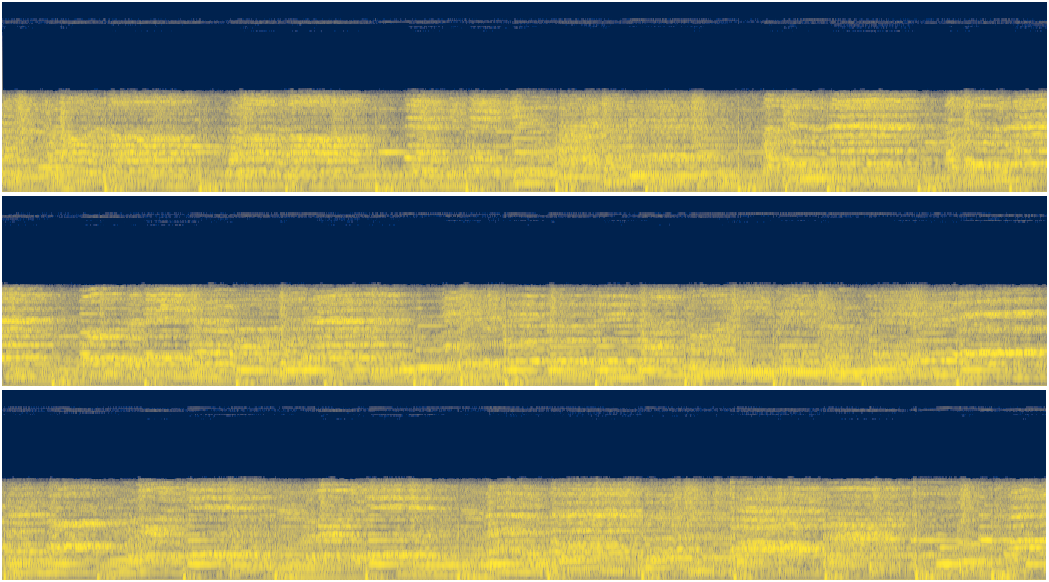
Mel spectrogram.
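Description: Mixed choir of men's and women's voices singing a ragtime song, over a steady beat of short low strokes.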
